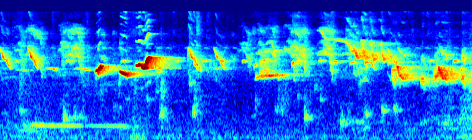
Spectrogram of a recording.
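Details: Black-crested bulbul singing in an aviary, played to prompt quiet birds: a quick series of slurred whistles, then a loud rising phrase and sweet warbling that runs to the end.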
